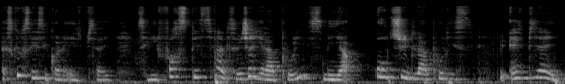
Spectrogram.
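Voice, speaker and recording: Lively in intonation, a woman speaks at a very fast pace. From France. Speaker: live streamer. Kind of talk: casual live chat with viewers.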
